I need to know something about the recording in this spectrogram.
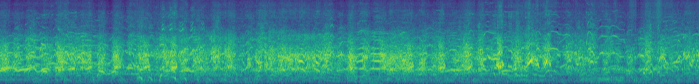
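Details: Pack of Siberian Huskies at an Inari husky safari giving a loud massed chorus of yelps, yips and wavering howls, constant overlapping voices throughout.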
